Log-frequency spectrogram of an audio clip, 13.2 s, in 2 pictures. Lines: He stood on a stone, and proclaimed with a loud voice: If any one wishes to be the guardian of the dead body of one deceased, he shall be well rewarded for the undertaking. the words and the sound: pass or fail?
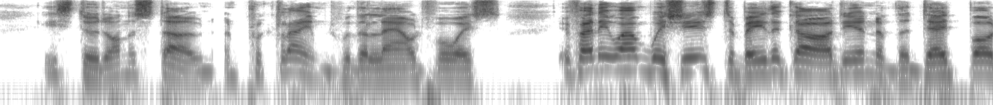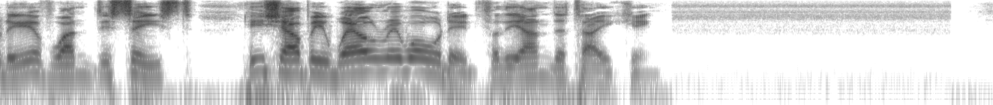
pass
